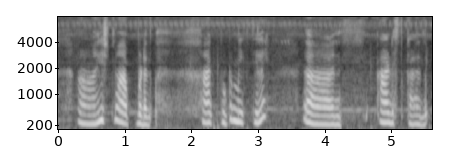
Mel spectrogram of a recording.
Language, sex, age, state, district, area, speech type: Kannada, female, 18-30, Karnataka, Chamarajanagar, rural, spontaneous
